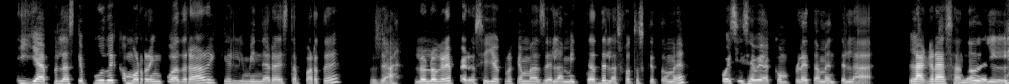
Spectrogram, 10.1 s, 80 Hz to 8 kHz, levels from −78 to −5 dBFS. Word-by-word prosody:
Y 210 -2 -6
ya, 190 -2 +6
pues 195 +1 -8
las 185 0 +2
que 200 - -2
pude 230 +1 +1
como 205 -4 +1
reencuadrar 180 +4 +1
y 255 - -4
que 190 - -9
eliminara 180 -2 -2
esta 185 0 -5
parte, 220 - -2 0.2
pues, - - -12
ya - - -3
lo 180 - +3
logré, 185 +4 +5
pero 175 -5 -1
sí, 185 +1 -3
yo 185 0 0
creo 190 - -7
que 185 - -3
más 175 -2 -1
de - - -1
la 175 -2 0
mitad 175 +2 -1
de 225 - +1
las 175 -3 -3
fotos 185 0 -6
que 175 - -7
tomé, 175 +13 -2 0.3
pues, 190 -1 0
sí 195 - -3
se 185 - +2
veía 170 0 +3
completamente 170 -1 -3
la 170 - -3 0.3
la 185 -1 +8
grasa, 190 +1 +4
¿no? - - +2
Del 175 -2 +2
185 Hz, 245 wpm, -23 LUFS, 175-195 Hz, 0.3 s, la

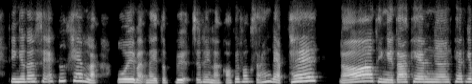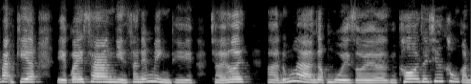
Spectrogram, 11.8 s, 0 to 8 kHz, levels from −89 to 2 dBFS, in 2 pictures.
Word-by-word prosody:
thì 255 - 0
người 260 +1 +1
ta 280 +1 0
sẽ 285 +1 -5
cứ 335 0 -2
khen 335 -3 +1
là 195 -7 0 0.2
"Ôi, 250 0 +3
bạn 210 -2 -3
này 195 -1 -2
tập 195 +1 -9
luyện 220 0 0
cho 230 - -6
nên 235 -2 -5
là 175 - -4
có 175 - -6
cái 255 - -3
vóc 275 +1 -4
dáng 255 +6 -4
đẹp 240 -5 -1
thế." 320 +6 +5 0.3
Đó, 275 +10 +6
thì 265 - -3
người 225 -2 -1
ta 240 +1 +2
khen, 255 -1 -1
ơ, 240 0 -2
khen 265 -1 -3
cái 265 - -3
bạn 275 -4 +1
kia. 255 -1 +3 0.3
Thì 220 -1 +2
quay 250 +2 +2
sang 260 -1 +3
nhìn 230 -2 0
sang 250 0 -3
đến 270 +4 0
mình 240 -7 -1
thì, 215 -2 -5 0.2
trời 215 -1 -3
ơi, 250 +1 +3 0.3
ờ, 225 -2 -4
đúng 240 +8 -1
là 290 -8 +4
ngậm 230 0 -1
ngùi 220 -2 +2
rồi, 205 0 0
ờ, 200 0 -2
thôi, 275 0 +4
thôi, 275 0 -2
chứ 310 -1 -2
không 300 -3 -5
còn 220 -3 -4
250 Hz, 270 wpm, -22 LUFS, 220-275 Hz, 0.3 s, Đó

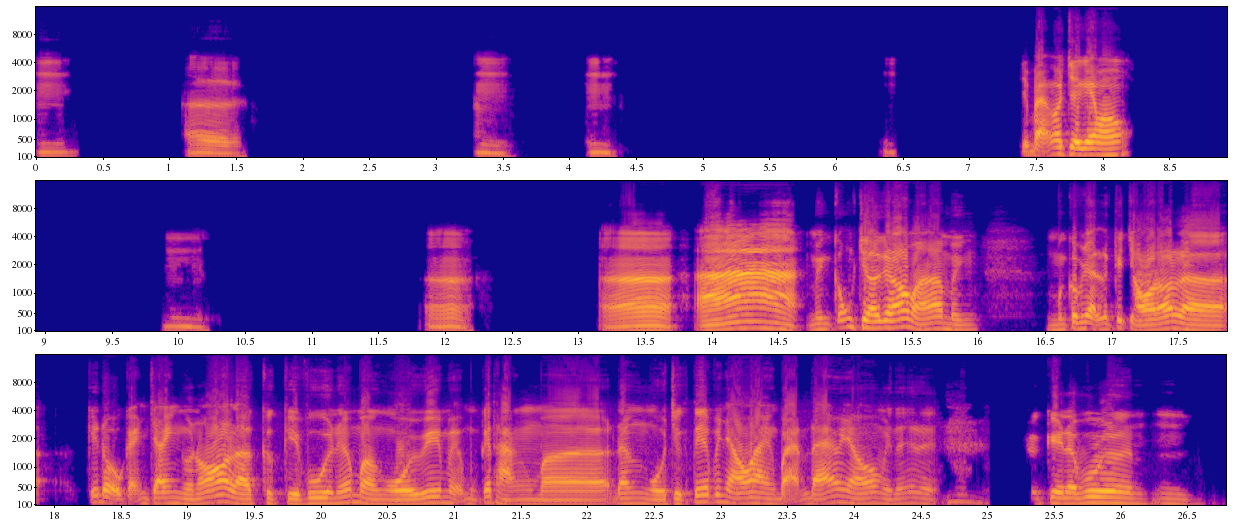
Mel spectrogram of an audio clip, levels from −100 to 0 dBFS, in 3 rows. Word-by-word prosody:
Ừm. 100 0 -13 0.8
Ừ. 95 -2 -7 1.8
Ừm, 90 -2 -11 0.6
ừm. 100 -1 -11 2.0
Ừm. - - -19 1.0
Thế - - -6
bạn - - +2
có 165 - +3
chơi 160 -2 +3
game 150 -1 +5
hông? 150 +2 0 1.6
Ừm. 100 -2 -14 1.6
À, 100 -2 -6 0.9
à, 105 +2 +2
à! 150 +7 +6
Mình 130 +2 -9
cũng 180 +3 -5
chơi 165 -3 +4
cái 170 - +3
đó 190 +3 +5
mà. 145 - +2
Mình 120 -3 -9 0.5
mình 125 +2 -11
công 155 - -1
nhận 155 - 0
là - - -5
cái - - -3
trò 115 +2 +3
đó - - +4
là 115 -6 +2 0.3
cái - - -7
độ - - 0
cạnh 125 - -5
tranh 130 +1 -1
của 115 - -5
nó 145 +8 +2
là 115 - +2
cực 120 +1 -10
kỳ 120 -1 -2
vui 130 +2 -3
nếu 145 +4 -3
mà 145 -5 -1
ngồi 110 0 -1
với, 145 +4 0
mẹ 145 - -7
một 115 - -13
cái 150 - -1
thằng 110 -5 -5
mà 105 0 -1
đang 125 0 -6
ngồi 110 -2 -4
trực 120 +1 -6
tiếp 165 +1 0
với 170 0 -7
nhau, 125 -4 0
hai 130 -2 0
thằng 120 - -10
bạn 120 - -2
đá 115 - 0
với 155 - -5
nhau 125 -2 -2
á, 135 - -10
mình 115 0 -10
thấy 120 - -9
là 120 -3 -9 0.7
cực 130 - -14
kỳ 140 - 0
là 130 0 +1
vui 145 +2 +1
luôn, 130 -4 -1
ừm. 115 -3 -15
120 Hz, 160 wpm, -21 LUFS, 110-140 Hz, 2.0 s, à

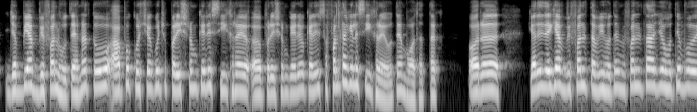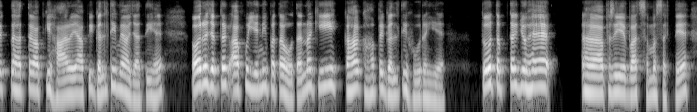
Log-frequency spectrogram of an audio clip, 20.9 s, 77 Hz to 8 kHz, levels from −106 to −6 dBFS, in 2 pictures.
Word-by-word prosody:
जब 180 +1 0
भी 225 +4 +5
आप 225 -3 +5
विफल 190 +3 +1
होते 155 0 +1
हैं 160 - 0
ना 210 - 0
तो 215 +2 +5
आप 185 -4 +2
कुछ 205 -1 -4
या 205 - +2
कुछ 215 +1 -4
परिश्रम 190 +2 0
के 215 +1 -1
लिए 225 +1 -2
सीख 185 -3 -5
रहे 185 -1 +2
अ, 160 - +2
परिश्रम 165 +1 -3
के 170 0 0
लिए 190 - -2
और 195 - -6
कह 185 -1 +1
लीजिए 195 +3 -2
सफलता 220 +5 +1
के 245 - 0
लिए 235 -1 0
सीख 200 -7 -4
रहे 150 -4 +2
होते 130 +9 -3
हैं 185 - -2
बहुत 135 -3 -3
हद 135 - -8
तक। 155 -1 -1 0.5
और 175 0 +5
कहते 190 0 +1
हैं 220 - 0
देखिए 215 +2 +6
आप 235 - +2
विफल 220 +4 -1
तभी 195 -1 +1
होते 185 +1 -2
हैं 210 - -3
विफलता 220 +3 0
जो 225 -1 +1
होती 205 +3 -3
है 235 - -2
वो 215 0 0
एक 210 0 -3
हद 185 -2 -1
तक 200 - 0
आपकी 185 +2 -1
हार 145 +3 +1
या 160 0 +1
आपकी 160 +5 -5
गलती 180 +7 -2
में 195 -3 -2
आ 170 - +1
जाती 130 +1 -6
है। 150 +5 -5 0.4
और 235 +4 +7
जब 225 -3 +2
तक 245 - +4
आपको 190 +4 +1
ये 195 -3 -1
नहीं 220 +2 -4
पता 190 -3 -1
होता 145 -2 0
ना 225 +6 -1
कि 225 +2 0 0.2
कहाँ-कहाँ 180 -3 0
पे 200 - 0
गलती 155 +3 -3
हो 135 0 -7
रही 135 -2 -6
है, 115 -1 -7 0.6
तो 220 +4 +7
तब 225 -3 -2
तक 230 0 +4
जो 220 - +2
है 215 +2 +4 0.5
अ, - - -3
आपसे 175 0 +2
ये 170 -1 +2
बात 160 0 0
समझ 155 0 -6
सकते 145 0 -7
हैं 180 - -1
190 Hz, 250 wpm, -23 LUFS, 165-215 Hz, 0.6 s, और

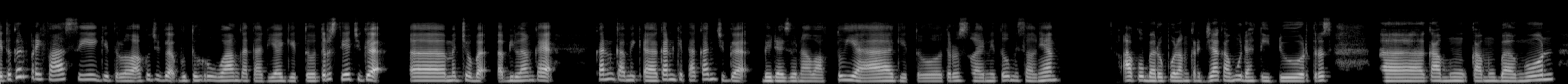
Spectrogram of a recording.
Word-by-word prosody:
itu 230 - 0
kan 355 +1 +3
privasi 230 -1 -1
gitu 185 -4 -4
loh, 165 - +1
aku 175 - -3
juga 195 -4 -1
butuh 180 +1 -3
ruang, 180 -1 +1
kata 160 -2 -3
dia 170 +1 0
gitu. 165 0 -2
Terus 240 +3 -1
dia 235 - +4
juga, 295 - +5 0.3
eee, 180 0 +6
mencoba, 185 - 0
e - - -2
bilang 180 +1 0
kayak, 185 - +5 0.4
"Kan 235 +2 +1
kami" 200 -1 -2
eee, 175 -1 +5
"Kan 225 0 +3
kita 230 -4 -4
kan 235 +1 0
juga 180 -7 -1 0.2
beda 170 -1 +3
zona 160 -1 -2
waktu 155 +7 -2
ya," 160 +2 +4
gitu 155 0 -5
terus 175 +1 -3
selain 160 -1 -4
itu 175 +4 -3
misalnya, 180 +2 -1 0.7
"Aku 185 0 +3
baru 170 -1 +3
pulang 170 -1 +2
kerja 180 +3 +1
kamu 190 +2 0
udah 170 -1 0
tidur. 160 -1 +1
Terus, 190 +1 -2 0.5
eee, 160 0 +4
kamu 170 -1 +1
kamu 165 0 -1
bangun, 180 +8 +2
175 Hz, 185 wpm, -25 LUFS, 165-195 Hz, 0.7 s, eee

